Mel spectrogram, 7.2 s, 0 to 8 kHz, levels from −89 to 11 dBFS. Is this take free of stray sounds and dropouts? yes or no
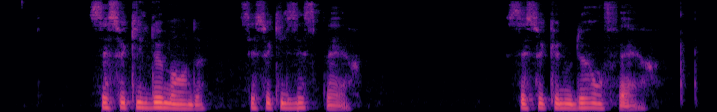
yes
